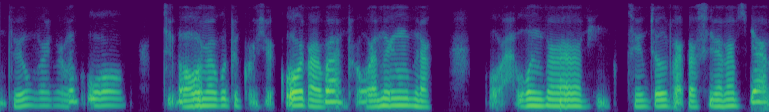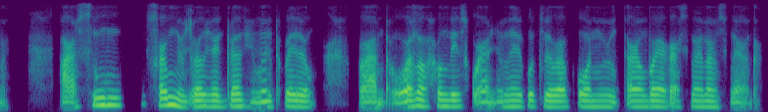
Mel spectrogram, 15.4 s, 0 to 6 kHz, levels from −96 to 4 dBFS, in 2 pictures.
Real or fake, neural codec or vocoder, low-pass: fake; autoencoder, 44.1 kHz, a latent of 192 numbers a frame, MeloTTS; 5.4 kHz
